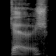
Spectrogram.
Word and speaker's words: doge: odd years old doge venetians call their leader a doge pronounced doge led the sack of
